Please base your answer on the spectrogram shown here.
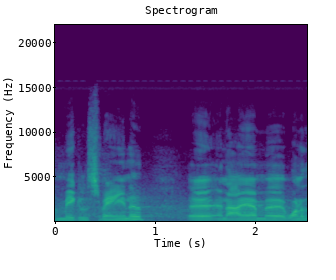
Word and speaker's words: Mikkel Svane: My name is Mikkel Svane. That's originally a Danish name, and Danish pronounced Mikkel Svane.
